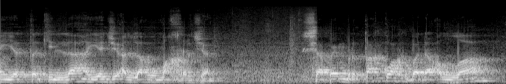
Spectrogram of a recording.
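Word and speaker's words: مخرج: ya bahasa Arabnya itu mim Kha ra Jim bacanya makhraj Kenapa digunakan kalimat itu karena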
